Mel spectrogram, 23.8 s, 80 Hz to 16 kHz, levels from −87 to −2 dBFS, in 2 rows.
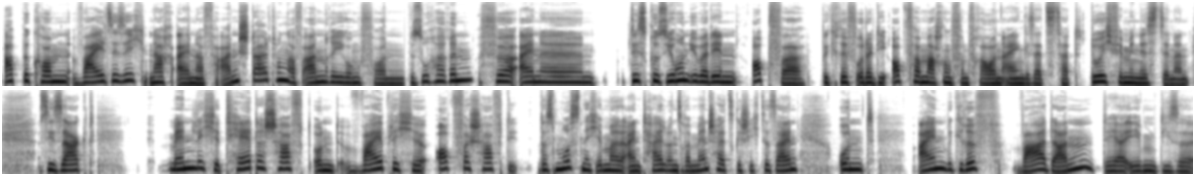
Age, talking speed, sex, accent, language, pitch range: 30-49, 125 wpm, female, German, German, 190-240 Hz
